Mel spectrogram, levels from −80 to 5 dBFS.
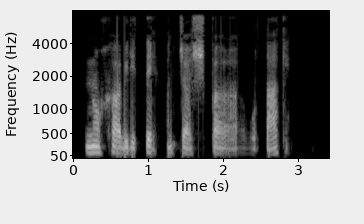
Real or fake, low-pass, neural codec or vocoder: real; 7.2 kHz; none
